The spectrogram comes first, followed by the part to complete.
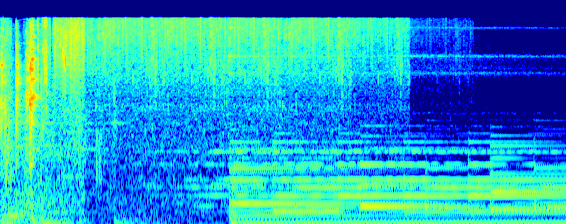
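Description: Outdoor shower running, an even hiss of spraying water. About two seconds in, background music with long held notes comes in, and the water sound fades out soon after.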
